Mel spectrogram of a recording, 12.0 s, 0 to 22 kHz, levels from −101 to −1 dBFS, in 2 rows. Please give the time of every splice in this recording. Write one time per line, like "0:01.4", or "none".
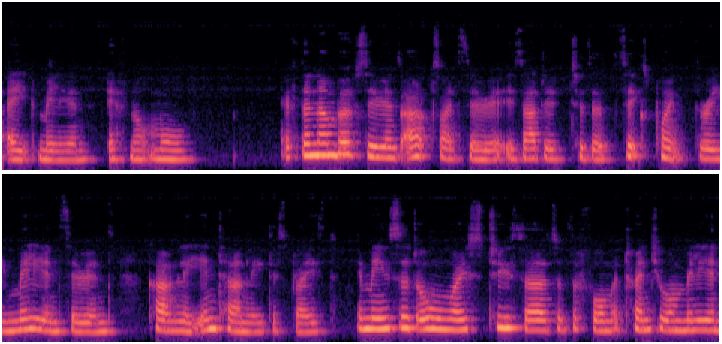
0:02.2
0:08.9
